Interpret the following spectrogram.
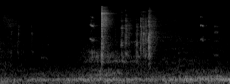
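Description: Metal carabiners of climbing quickdraws clinking: a short cluster of sharp metallic clicks about a second in, over a low steady background rumble.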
